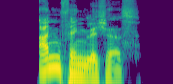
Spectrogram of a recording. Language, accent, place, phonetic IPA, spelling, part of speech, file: German, Germany, Berlin, [ˈanfɛŋlɪçəs], anfängliches, adjective, De-anfängliches.ogg
- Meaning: strong/mixed nominative/accusative neuter singular of anfänglich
